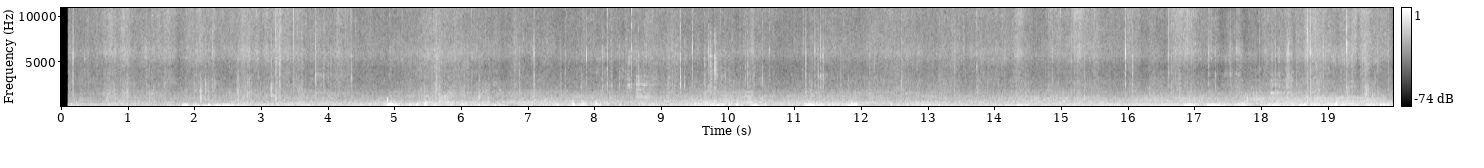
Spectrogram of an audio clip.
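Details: Swarm of Japanese honeybees, perhaps several thousand, being captured during swarming; a dense, steady humming buzz with scattered clicks and knocks throughout.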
